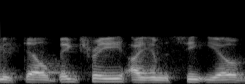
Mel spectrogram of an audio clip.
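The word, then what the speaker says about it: Del Bigtree: Bigtri, please state your affiliation and proper pronunciation of your name. My name is Dell Bigtri.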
